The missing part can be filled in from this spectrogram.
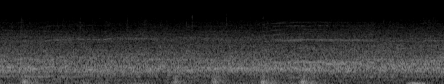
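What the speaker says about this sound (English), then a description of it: "These superstars are getting some feedback from the crowd, JR." Arena crowd in the wrestling video game WWE SmackDown vs. Raw 2008, a steady roar of cheering with faint scattered claps and thumps throughout, loud and continuous.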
